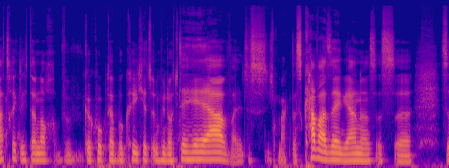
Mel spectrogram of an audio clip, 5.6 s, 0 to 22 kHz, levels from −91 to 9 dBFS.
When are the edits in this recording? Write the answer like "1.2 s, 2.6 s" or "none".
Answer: 1.0 s, 1.6 s, 2.2 s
